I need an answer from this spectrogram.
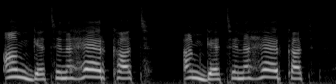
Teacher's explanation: we don't pronounce the g at the end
